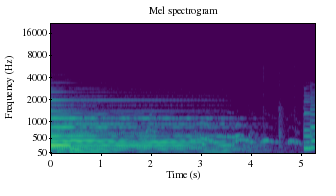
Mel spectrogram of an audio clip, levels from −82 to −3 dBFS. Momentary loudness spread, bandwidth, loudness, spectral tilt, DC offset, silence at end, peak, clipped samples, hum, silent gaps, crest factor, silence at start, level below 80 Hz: 20 LU; 4.6 kHz; -36 LUFS; -10 dB/octave; under 0.1%; 0 s; -18 dBFS; under 0.1%; none; none; 18 dB; 0 s; -62 dBFS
